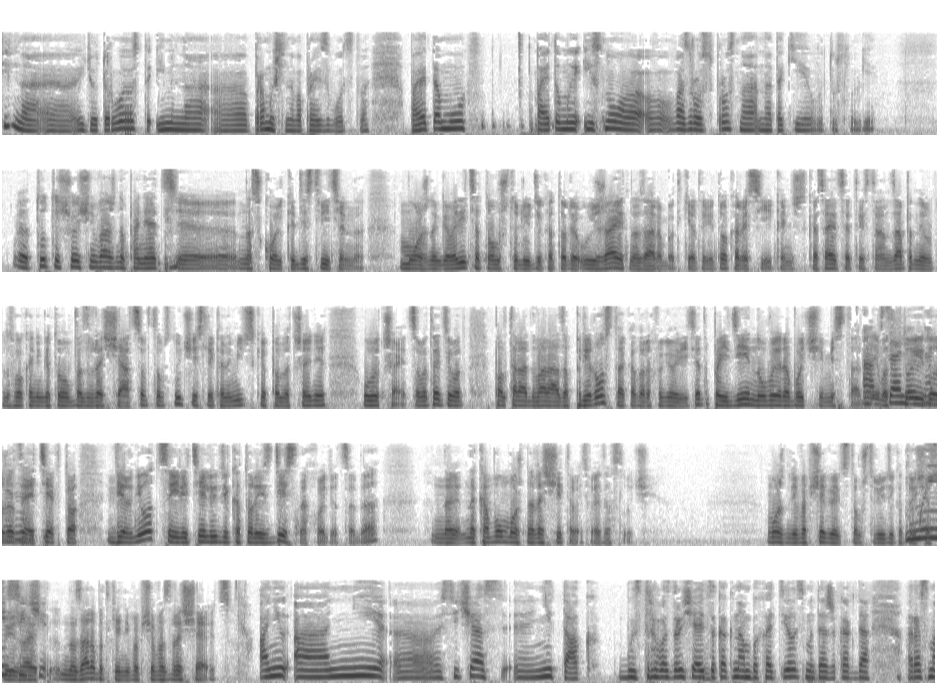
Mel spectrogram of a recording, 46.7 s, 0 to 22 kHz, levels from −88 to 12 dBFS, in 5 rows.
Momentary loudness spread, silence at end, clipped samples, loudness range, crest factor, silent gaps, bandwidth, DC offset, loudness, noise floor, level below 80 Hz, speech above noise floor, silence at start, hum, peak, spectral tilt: 10 LU; 0 s; under 0.1%; 5 LU; 14 dB; none; 8.8 kHz; under 0.1%; -22 LUFS; -58 dBFS; -50 dBFS; 37 dB; 0 s; none; -8 dBFS; -5 dB/octave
